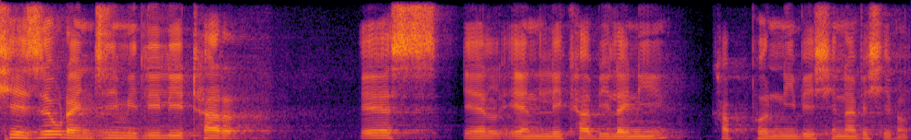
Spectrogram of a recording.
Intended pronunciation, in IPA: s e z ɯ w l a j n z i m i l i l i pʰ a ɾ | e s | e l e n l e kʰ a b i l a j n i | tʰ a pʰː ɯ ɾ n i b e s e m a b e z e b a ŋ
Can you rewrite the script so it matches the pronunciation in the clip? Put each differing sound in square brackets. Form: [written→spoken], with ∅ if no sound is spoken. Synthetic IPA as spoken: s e z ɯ w [l→ɾ] a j n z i m i l i l i [pʰ→tʰ] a ɾ | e s | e l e n l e kʰ a b i l a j n i | [tʰ→kʰ] a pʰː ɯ ɾ n i b e s e [m→n] a b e [z→s] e b a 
